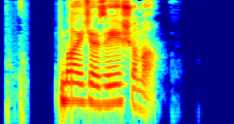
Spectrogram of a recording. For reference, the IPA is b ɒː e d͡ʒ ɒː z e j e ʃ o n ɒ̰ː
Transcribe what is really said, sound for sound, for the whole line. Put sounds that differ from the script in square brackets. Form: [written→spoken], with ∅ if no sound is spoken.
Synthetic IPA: b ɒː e d͡ʒ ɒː z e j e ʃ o [n→m] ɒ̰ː

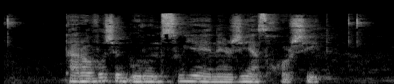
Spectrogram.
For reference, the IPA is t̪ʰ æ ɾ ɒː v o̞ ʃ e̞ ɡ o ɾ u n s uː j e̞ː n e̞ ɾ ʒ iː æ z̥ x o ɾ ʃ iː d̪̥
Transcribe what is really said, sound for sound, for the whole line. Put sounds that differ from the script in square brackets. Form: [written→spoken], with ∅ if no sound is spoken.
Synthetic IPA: t̪ʰ æ ɾ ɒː v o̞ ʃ e̞ [ɡ→b] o ɾ u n s uː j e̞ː n e̞ ɾ ʒ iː æ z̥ x o ɾ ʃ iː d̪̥

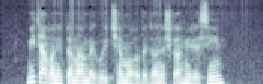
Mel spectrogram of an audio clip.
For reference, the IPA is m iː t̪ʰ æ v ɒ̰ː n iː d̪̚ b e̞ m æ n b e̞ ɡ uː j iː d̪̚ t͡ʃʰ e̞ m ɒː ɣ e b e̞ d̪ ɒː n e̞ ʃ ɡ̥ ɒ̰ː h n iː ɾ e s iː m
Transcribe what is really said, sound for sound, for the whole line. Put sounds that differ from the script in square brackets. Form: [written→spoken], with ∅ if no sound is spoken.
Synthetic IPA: m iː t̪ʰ æ v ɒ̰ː n iː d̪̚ b e̞ m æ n b e̞ ɡ uː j iː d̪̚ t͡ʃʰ e̞ m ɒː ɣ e b e̞ d̪ ɒː n e̞ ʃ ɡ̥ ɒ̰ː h [n→m] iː ɾ e s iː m

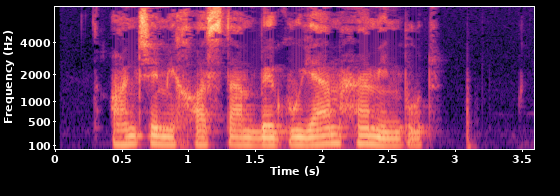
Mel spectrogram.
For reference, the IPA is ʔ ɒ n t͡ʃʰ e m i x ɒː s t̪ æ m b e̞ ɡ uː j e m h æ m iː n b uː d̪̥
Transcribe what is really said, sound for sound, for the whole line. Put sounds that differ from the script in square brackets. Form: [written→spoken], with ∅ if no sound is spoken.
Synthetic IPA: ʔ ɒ n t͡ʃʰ e m [i→iː] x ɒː s t̪ æ m b e̞ ɡ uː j [e→æ] m h æ m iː n b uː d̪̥

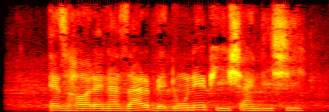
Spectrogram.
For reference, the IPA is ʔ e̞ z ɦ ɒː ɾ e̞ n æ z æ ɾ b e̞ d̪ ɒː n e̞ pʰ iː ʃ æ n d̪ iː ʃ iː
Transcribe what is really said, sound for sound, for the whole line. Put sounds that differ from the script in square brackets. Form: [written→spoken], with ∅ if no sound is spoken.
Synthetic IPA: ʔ e̞ z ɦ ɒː ɾ e̞ n æ z æ ɾ b e̞ d̪ [ɒː→uː] n e̞ pʰ iː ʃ æ n d̪ iː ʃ iː

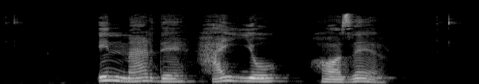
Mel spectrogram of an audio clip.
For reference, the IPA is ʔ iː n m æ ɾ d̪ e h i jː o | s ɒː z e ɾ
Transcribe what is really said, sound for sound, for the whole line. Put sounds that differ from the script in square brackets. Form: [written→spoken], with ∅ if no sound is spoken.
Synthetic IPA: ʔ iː n m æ ɾ d̪ e h [i→æ] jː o | [s→h] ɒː z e ɾ

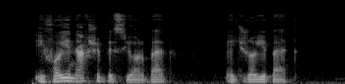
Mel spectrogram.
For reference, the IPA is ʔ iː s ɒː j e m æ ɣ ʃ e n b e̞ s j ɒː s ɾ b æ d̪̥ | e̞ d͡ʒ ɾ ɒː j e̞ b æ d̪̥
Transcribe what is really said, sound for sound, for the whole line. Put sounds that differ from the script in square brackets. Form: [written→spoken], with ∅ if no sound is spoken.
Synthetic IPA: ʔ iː [s→f] ɒː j e [m→n] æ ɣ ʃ e [n→∅] b e̞ s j ɒː [s→∅] ɾ b æ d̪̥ | e̞ d͡ʒ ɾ ɒː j e̞ b æ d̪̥

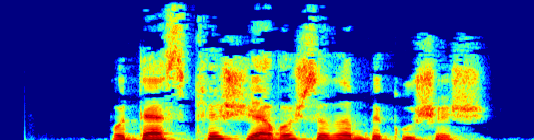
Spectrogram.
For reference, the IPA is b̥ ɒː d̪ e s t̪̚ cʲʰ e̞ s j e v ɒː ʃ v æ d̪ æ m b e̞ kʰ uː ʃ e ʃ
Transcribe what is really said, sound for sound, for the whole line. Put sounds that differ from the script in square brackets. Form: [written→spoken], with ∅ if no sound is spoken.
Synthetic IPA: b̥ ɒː d̪ [e→æ] s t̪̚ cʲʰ e̞ [s→ʃ] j [e→æ] v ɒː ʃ [v→z] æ d̪ æ m b e̞ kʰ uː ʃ e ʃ

